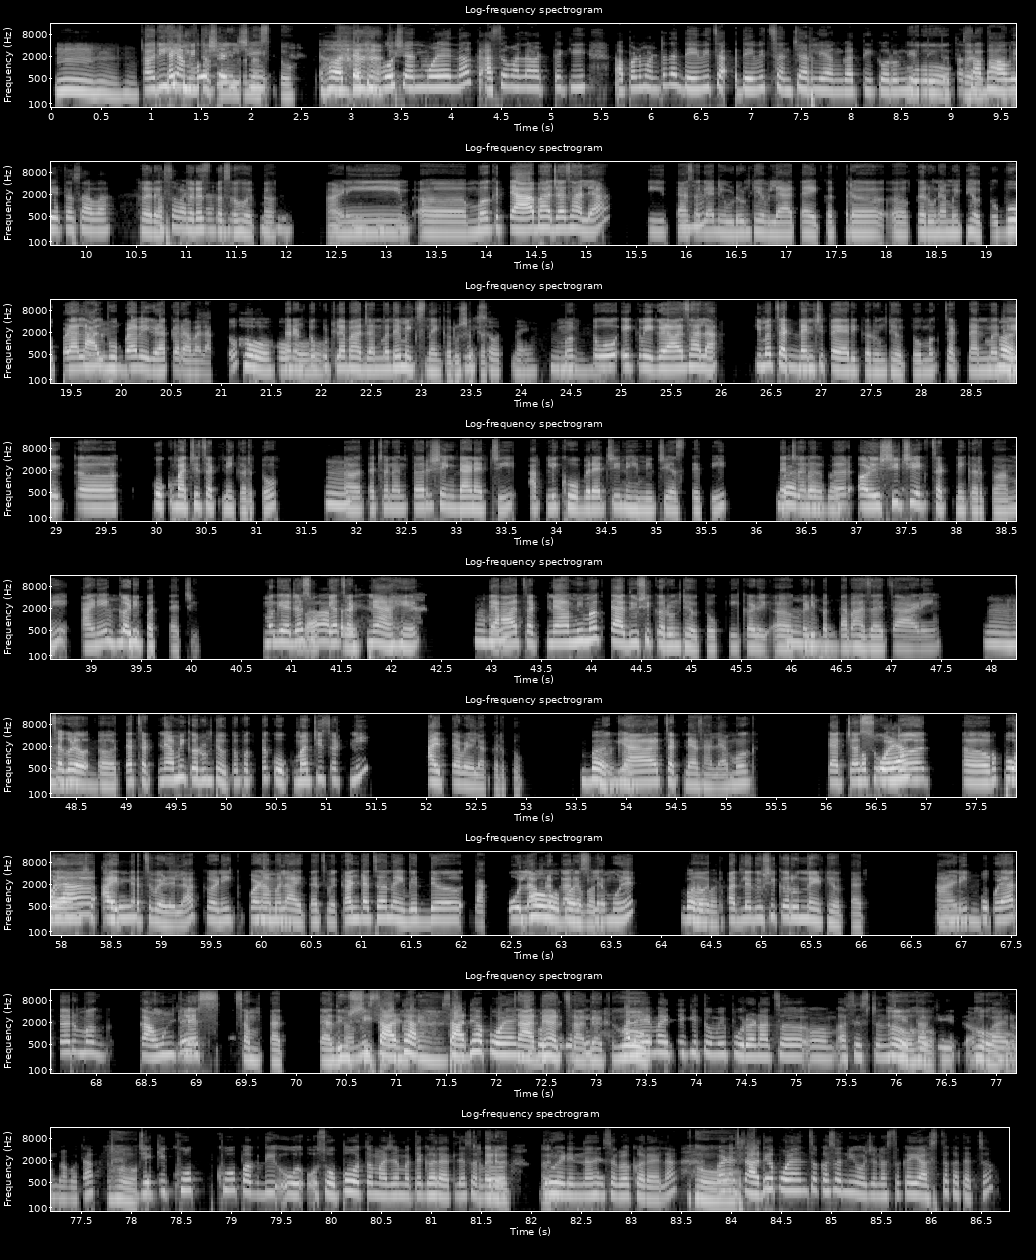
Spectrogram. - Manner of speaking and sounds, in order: in English: "डिव्होशनची"; in English: "डिव्होशनमुळे"; chuckle; other background noise; tapping; in English: "काउंटलेस"; laughing while speaking: "त्या दिवशी"
- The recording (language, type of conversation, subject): Marathi, podcast, मोठ्या मेजबानीसाठी जेवणाचे नियोजन कसे करावे?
